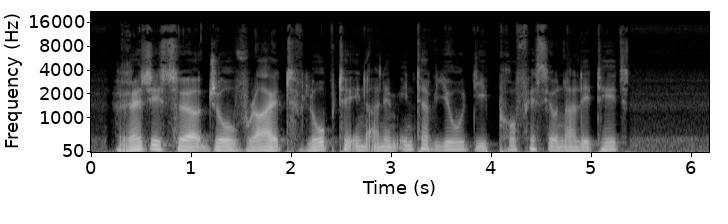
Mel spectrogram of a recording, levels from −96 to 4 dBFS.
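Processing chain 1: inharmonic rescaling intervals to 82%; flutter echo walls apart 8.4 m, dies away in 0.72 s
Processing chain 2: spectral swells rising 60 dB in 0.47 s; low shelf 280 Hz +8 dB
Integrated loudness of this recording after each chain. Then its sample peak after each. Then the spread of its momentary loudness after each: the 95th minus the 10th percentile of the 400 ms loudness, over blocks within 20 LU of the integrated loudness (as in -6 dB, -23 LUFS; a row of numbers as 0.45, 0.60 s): -27.5, -22.5 LUFS; -8.5, -4.0 dBFS; 8, 6 LU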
